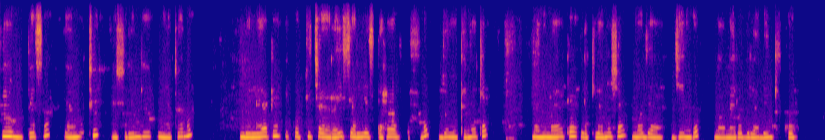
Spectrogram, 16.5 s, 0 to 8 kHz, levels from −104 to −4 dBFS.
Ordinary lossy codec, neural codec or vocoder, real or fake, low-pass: Opus, 32 kbps; none; real; 7.2 kHz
